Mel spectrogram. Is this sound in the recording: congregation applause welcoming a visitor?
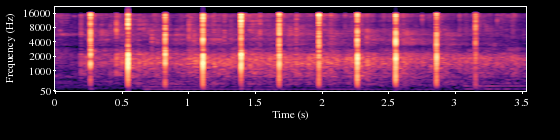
yes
